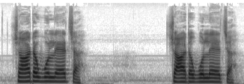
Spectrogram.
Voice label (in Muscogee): "catvwolicv", Muscogee; Mvskoke Words with Voicing Consonants; A Dictionary of Creek/Muskogee; SIL International; Onvkv Ohhvyayices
